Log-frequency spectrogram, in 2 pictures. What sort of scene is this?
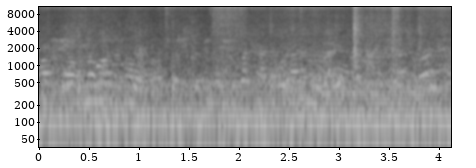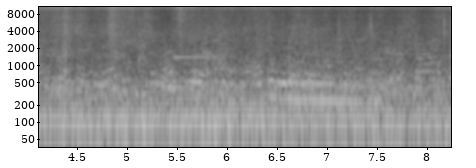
crowded indoor space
